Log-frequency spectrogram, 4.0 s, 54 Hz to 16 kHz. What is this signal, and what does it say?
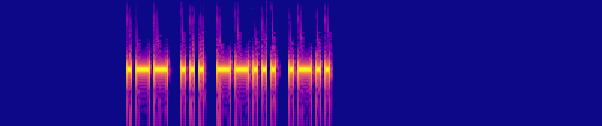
Morse code, heard as a keyed tone, about 40 wpm, 700 Hz. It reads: WS7L
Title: USA Call Signs - 4 Characters - Repeated 2x - 40wpm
